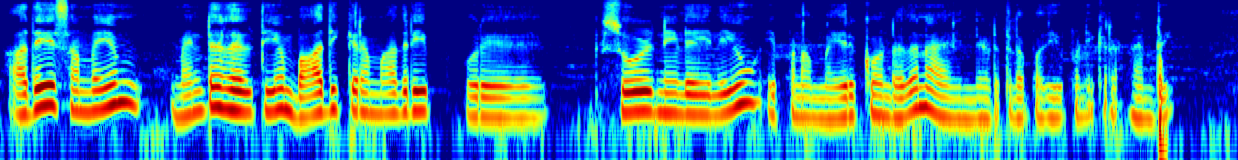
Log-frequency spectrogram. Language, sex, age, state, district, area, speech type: Tamil, male, 18-30, Tamil Nadu, Tiruvannamalai, urban, spontaneous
